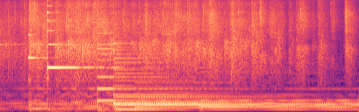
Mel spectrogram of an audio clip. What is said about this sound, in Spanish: En el nombre de Jesús, dale un aplauso al Señor de la gloria.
